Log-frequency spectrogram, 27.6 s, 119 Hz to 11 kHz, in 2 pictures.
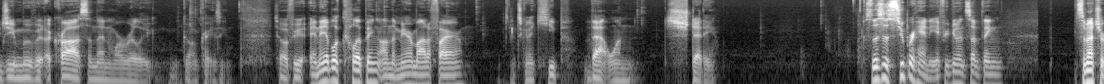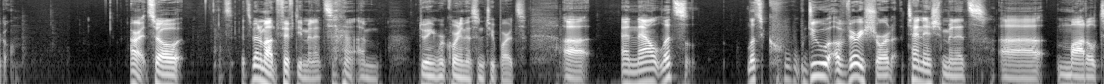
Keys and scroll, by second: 0.0 g, 6.5 g.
